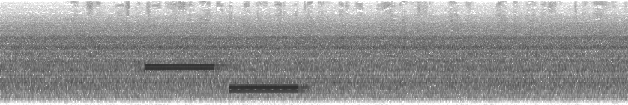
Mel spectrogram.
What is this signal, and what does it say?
Aircraft SELCAL, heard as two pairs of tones, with radio static, room echo and speech in Maithili. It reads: QR-EG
